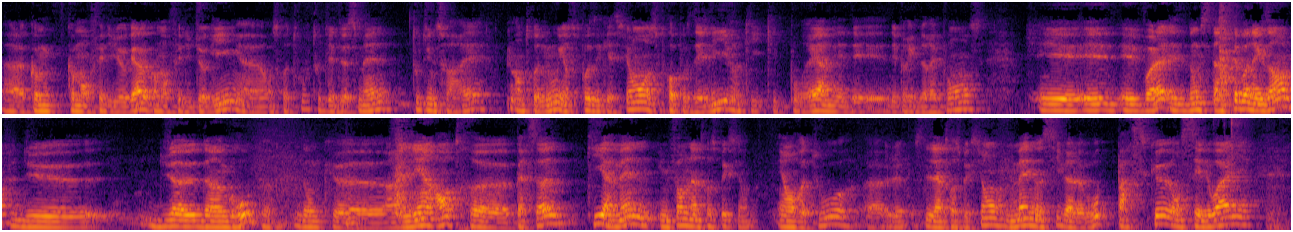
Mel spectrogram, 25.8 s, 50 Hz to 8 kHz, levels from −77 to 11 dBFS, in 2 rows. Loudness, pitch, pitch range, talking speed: -17 LUFS, 120 Hz, 105-135 Hz, 200 wpm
